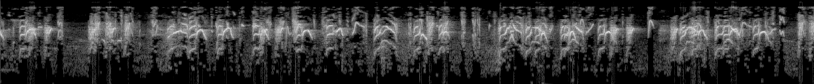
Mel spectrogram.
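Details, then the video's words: Crimson sunbird, locally sogon, lure call for birds reluctant to descend: shrill, crowded twitters and fast squeaks in rapid clusters, one short pause near the start, otherwise unbroken chatter. "Suara Pikat Sogon"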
